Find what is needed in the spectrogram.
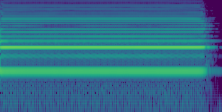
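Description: A single held note at one steady pitch with a buzzy, reedy edge, starting abruptly and cutting off after about two seconds.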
